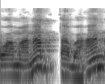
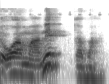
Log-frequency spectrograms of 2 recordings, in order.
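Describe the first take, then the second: First: The n of man is followed by a. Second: The n of man is followed by i. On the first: The speaker calls it wrong. "Tidak dibaca" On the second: The speaker calls it right. "tetapi wa manit tabaan"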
